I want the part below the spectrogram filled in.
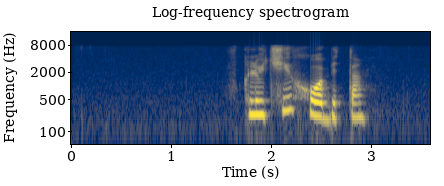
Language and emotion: Russian, neutral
